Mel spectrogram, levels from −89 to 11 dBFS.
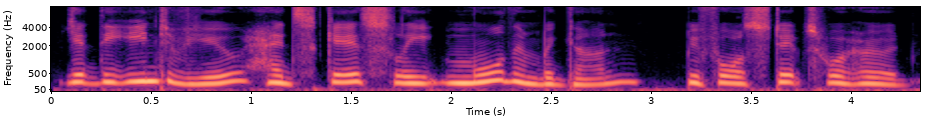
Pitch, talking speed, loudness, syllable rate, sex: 200 Hz, 165 wpm, -14 LUFS, 5.0 syllables/s, female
